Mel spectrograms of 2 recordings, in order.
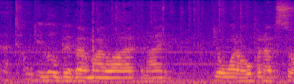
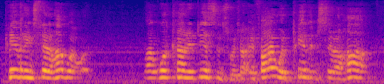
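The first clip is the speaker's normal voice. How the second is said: indignant disbelief; 7 semitones higher, 4 dB louder than usual. Retold or imitated. Retold indignant reply to coach.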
